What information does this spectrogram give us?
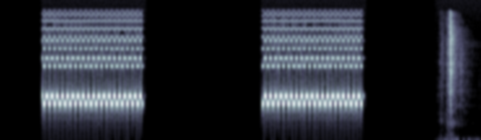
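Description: A telephone rings in two long, even bursts separated by a pause, loud and clear with no talk, and a short clattering noise comes after them.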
